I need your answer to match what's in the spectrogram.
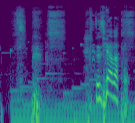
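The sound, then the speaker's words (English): A person does a series of exaggerated, snorting nasal sniffs, three or four sharp breathy pulls, ending in a short voiced grunt over a low steady hum. “Does he have a coke sniff? He definitely always has post-nasal drip.”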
